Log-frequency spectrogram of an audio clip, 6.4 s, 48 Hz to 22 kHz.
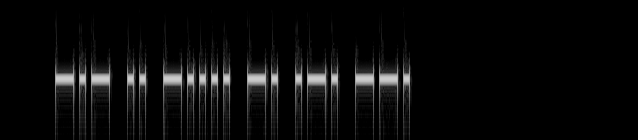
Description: Morse code, heard as a keyed tone, about 20 wpm, 700 Hz. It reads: KI6NRG
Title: USA Call Signs - 6 Characters - Repeated 3x - 20wpm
